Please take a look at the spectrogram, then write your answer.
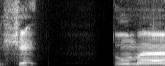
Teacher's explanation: شین کے آگے حمزہ ہے، اس لیے جھٹکا دے کر پڑھیں گے ، شئتما، میم کو بھی ایک الف کی مقدار کھینچ کر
